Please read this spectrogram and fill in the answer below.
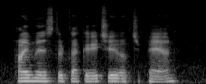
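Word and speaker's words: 高市: I want to talk about this because Japan's prime minister said, let me say her name right, Minister Takichi, Takayichi, Prime Minister Takiche of Japan said right here in this statement,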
